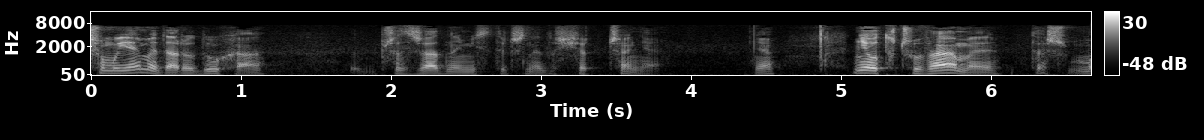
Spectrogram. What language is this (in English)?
Polish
